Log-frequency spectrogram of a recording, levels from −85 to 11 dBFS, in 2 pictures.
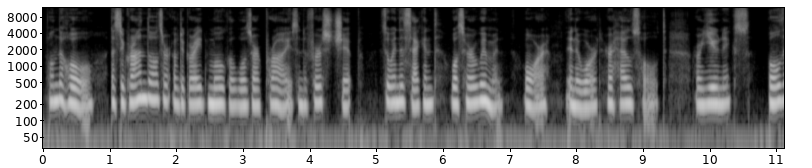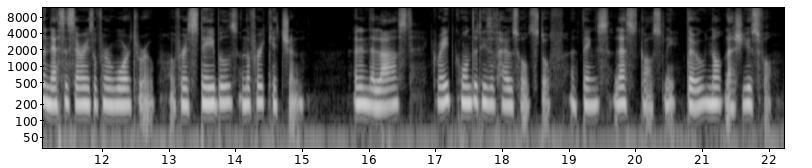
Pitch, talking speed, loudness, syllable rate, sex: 205 Hz, 165 wpm, -18 LUFS, 4.7 syllables/s, female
